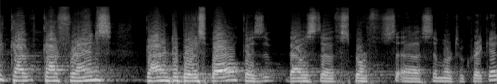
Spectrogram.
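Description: The man's pitch is high, and his intonation stays fairly even. He keeps a moderate pace. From Karachi, Pakistan. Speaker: chief of police. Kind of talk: storytelling talk to audience. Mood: calm reflective. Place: hall. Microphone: handheld.

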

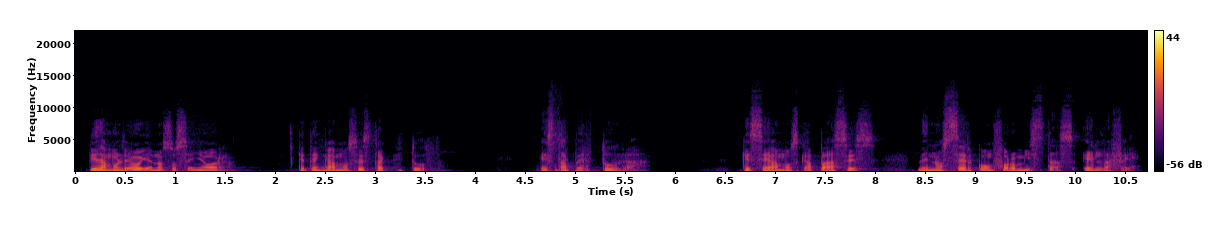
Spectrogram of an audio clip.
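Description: Against a quiet background, a man with a medium-pitched voice talks at a fairly slow pace, leaving long, frequent pauses. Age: 60s. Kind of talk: sermon. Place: home room.

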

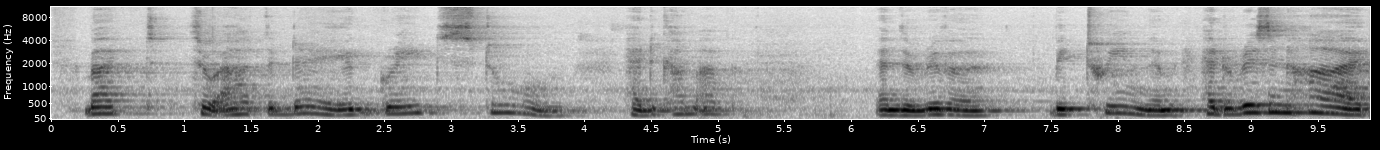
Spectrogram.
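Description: The speaker goes at a very slow pace, with audible room echo around the voice. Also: woman. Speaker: storyteller. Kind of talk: storytelling. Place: home room.

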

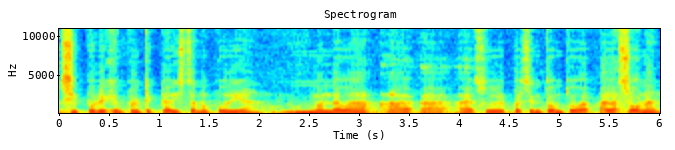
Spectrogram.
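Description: With hardly any pauses and very even loudness, a man speaks at a fairly slow pace and fairly even intonation over light background noise. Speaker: rock drummer. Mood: relaxed storytelling. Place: shop. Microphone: studio mic.

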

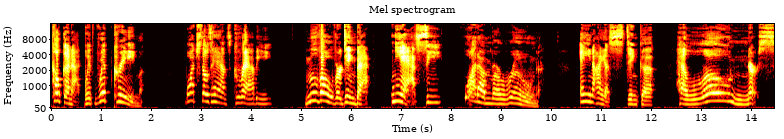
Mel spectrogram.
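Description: In a cartoonish character voice with a fairly high pitch, the speaker goes at a very slow pace with long, frequent pauses. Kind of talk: classic cartoon impression. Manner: cheeky, mischievous.

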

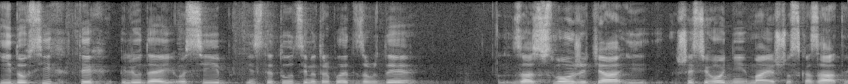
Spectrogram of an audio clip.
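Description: A man speaks with a high pitch. His tone is dark and mellow. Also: ordinary pitch variation. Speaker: panelist. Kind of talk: formal round-table speech. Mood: calm, reflective. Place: meeting room.

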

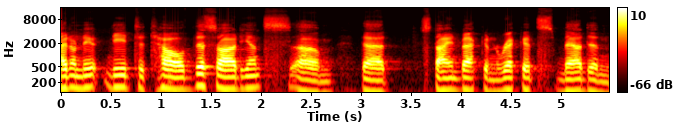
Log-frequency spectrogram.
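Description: At a fairly slow pace and with ordinary pitch variation, a man speaks over a quiet background. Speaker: lecturer. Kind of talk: lecture. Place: classroom. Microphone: lapel.

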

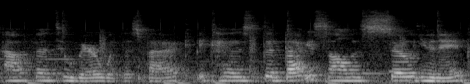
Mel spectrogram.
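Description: Clear music plays in the background. Over it, a woman speaks at a fairly low pitch. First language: Korean. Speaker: fashion YouTuber. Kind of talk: casual talk to camera. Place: home room. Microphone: camera far.

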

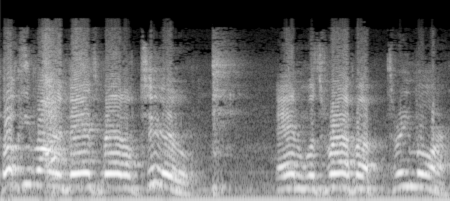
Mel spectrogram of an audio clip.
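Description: The speaker talks at a fairly slow pace. Light background noise can be heard. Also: man. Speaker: YouTube gaming channel host; gaming vlogger host. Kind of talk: casual live Q&A stream. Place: home room. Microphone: webcam.

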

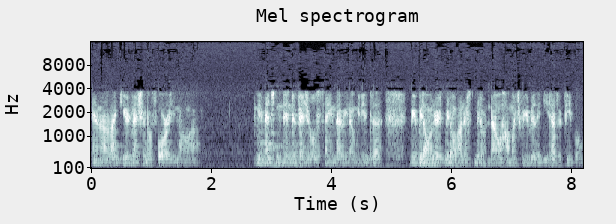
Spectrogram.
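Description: Over noticeable background noise, a man with an American accent speaks very fast in a monotone, flat intonation. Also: fairly low pitch for a man. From Flagstaff, Arizona. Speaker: Native community activist. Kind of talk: radio interview. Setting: phone call. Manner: halting, many fillers.

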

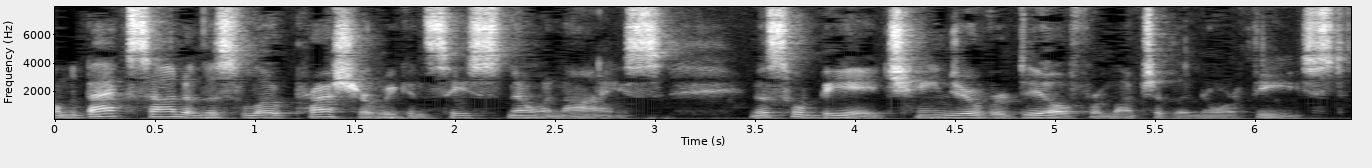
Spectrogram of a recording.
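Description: With lively intonation and a somewhat breathy quality, the voice moves at a moderate pace on a very clean recording with a silent background. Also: man, medium pitch for a man. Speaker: weather forecaster. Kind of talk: scripted weather forecast report. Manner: measured, formal newscaster-style delivery reading data.

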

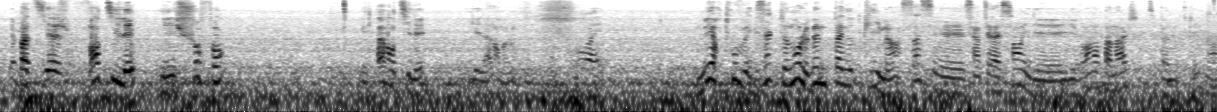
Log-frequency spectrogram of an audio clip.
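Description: Loud background noise surrounds this recording. A man talks at a fairly quick pace. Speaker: car reviewer driving. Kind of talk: car review commentary. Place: car. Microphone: camera far.

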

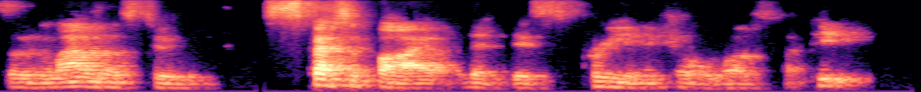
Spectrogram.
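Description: A man talks at a moderate pace with fairly low pitch and fairly even intonation, his loudness swinging widely. Room echo is audible. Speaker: linguistics lecturer. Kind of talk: lecture. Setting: classroom with live audience. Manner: informal, with frequent fillers and hesitations. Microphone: webcam.

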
